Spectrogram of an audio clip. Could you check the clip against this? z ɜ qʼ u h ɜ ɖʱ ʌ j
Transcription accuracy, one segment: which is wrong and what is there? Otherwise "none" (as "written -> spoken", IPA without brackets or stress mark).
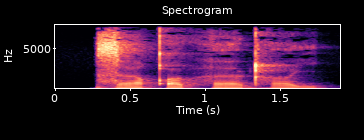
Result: none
